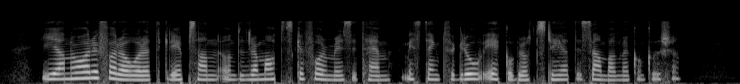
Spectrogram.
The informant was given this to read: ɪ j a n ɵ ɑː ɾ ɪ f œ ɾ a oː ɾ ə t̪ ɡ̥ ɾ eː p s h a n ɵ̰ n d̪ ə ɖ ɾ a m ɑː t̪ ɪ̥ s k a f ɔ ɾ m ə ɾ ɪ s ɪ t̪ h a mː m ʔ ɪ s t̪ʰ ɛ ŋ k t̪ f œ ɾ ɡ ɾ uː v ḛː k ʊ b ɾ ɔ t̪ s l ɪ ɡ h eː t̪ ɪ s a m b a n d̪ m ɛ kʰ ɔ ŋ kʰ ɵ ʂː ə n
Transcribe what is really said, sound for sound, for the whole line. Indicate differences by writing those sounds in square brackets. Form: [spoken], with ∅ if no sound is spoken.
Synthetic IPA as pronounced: ɪ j a n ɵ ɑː ɾ ɪ f œ ɾ a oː ɾ ə t̪ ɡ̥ ɾ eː p s h a n ɵ̰ n d̪ ə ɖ ɾ a m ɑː t̪ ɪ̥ s k a f ɔ ɾ m ə ɾ ɪ s ɪ t̪ h [ɛ] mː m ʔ ɪ s t̪ʰ ɛ ŋ k t̪ f œ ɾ ɡ ɾ uː v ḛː k ʊ b ɾ ɔ t̪ s l ɪ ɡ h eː t̪ ɪ s a m b a n d̪ m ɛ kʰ ɔ ŋ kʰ ɵ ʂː ə n

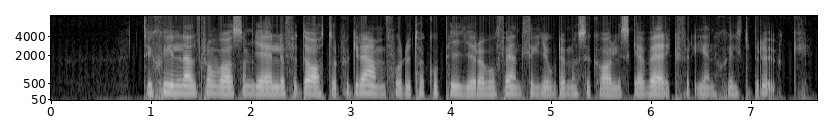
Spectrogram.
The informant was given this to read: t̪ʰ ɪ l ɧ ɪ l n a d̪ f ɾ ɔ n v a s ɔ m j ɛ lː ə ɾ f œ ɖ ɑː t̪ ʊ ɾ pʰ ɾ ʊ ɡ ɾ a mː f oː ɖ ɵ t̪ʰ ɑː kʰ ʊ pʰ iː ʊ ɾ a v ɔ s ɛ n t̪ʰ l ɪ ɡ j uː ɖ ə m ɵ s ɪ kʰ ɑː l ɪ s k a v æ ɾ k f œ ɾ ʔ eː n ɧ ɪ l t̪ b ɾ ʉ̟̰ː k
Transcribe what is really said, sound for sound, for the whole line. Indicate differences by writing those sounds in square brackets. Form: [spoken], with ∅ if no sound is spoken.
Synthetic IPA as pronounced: t̪ʰ ɪ l ɧ ɪ l n a d̪ f ɾ ɔ n v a s ɔ m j ɛ lː ə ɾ f œ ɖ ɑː t̪ ʊ ɾ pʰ ɾ ʊ ɡ ɾ a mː f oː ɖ ɵ t̪ʰ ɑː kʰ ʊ pʰ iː ʊ ɾ a v ɔ [f] ɛ n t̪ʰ l ɪ ɡ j uː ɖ [a] m ɵ s ɪ kʰ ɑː l ɪ s k a v æ ɾ k f œ ɾ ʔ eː n ɧ ɪ l t̪ b ɾ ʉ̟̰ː k

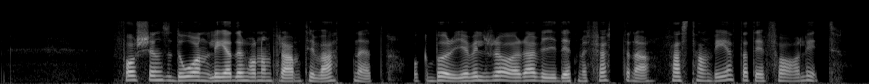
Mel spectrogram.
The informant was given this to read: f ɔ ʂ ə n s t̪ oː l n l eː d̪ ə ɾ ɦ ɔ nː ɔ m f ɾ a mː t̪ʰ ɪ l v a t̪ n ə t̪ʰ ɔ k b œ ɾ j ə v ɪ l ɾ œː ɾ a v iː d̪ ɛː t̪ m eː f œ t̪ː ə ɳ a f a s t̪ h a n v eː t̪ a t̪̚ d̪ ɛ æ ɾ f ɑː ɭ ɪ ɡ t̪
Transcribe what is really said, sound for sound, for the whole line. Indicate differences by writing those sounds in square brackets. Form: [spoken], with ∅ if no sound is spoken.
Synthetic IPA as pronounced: f ɔ ʂ ə n s [d̪] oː [∅] n l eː d̪ ə ɾ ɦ ɔ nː ɔ m f ɾ a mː t̪ʰ ɪ l v a t̪ n ə [t̪] ɔ k b œ ɾ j [a] v ɪ l ɾ œː ɾ a v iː d̪ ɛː t̪ m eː f œ t̪ː ə ɳ a f a s t̪ h a n v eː t̪ a t̪̚ d̪ ɛ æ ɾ f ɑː ɭ ɪ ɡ t̪

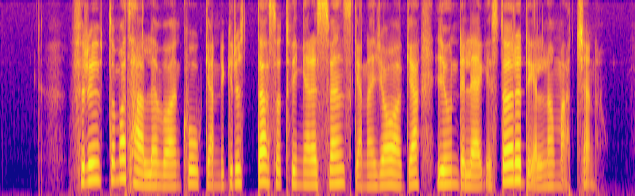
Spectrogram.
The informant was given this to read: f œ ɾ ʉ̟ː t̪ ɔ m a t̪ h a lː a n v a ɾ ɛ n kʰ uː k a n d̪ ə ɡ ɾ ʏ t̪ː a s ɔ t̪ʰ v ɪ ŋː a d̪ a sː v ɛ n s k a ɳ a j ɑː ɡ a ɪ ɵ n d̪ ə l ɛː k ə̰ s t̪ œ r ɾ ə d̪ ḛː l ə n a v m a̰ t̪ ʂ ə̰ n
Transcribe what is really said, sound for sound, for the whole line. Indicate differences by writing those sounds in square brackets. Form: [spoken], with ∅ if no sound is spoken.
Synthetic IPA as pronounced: f œ ɾ ʉ̟ː t̪ ɔ m a t̪ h a lː [ə] n v a ɾ ɛ n kʰ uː k a n d̪ ə ɡ ɾ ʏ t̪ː a s ɔ t̪ʰ v ɪ ŋː a d̪ [ə] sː v ɛ n s k a ɳ a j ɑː ɡ a ɪ ɵ n d̪ ə [ɭ] ɛː [ɡ] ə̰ s t̪ œ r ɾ ə d̪ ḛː l ə n a v m a̰ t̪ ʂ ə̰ n

